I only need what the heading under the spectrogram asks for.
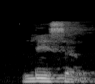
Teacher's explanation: Các bạn tưởng tượng ở đây không có âm t mà âm sờ này nó nối sang âm e luôn, đọc là listen.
